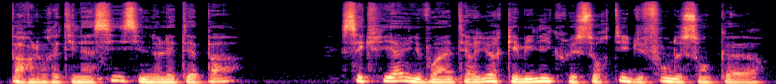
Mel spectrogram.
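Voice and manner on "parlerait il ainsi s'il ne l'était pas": ordinary delivery, nothing marked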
